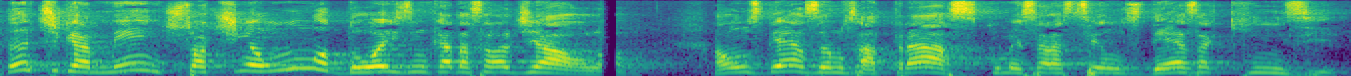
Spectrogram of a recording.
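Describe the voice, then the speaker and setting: A high-pitched man tells funny stories in a reverberant hall, speaking fast and animatedly. He's a motivational storyteller giving a humorous talk.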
